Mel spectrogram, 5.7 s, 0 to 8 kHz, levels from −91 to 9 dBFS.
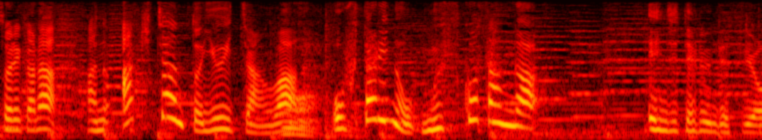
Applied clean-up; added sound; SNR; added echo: none; none; none; none.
